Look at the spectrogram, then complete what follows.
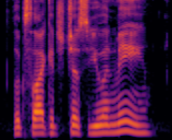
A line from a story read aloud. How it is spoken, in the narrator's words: Becky said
